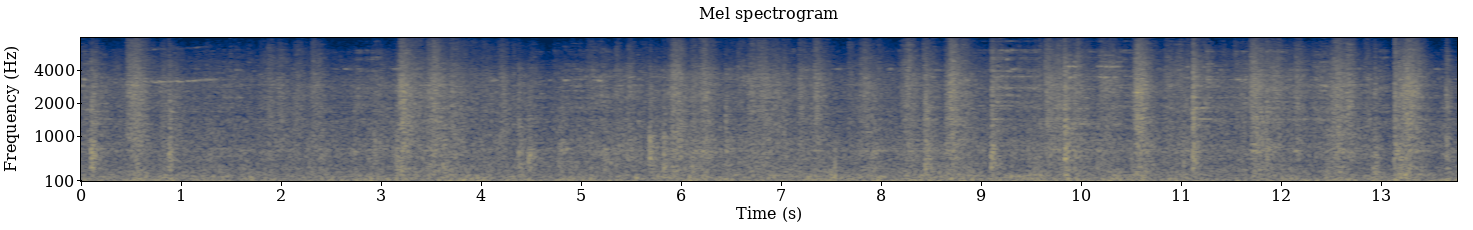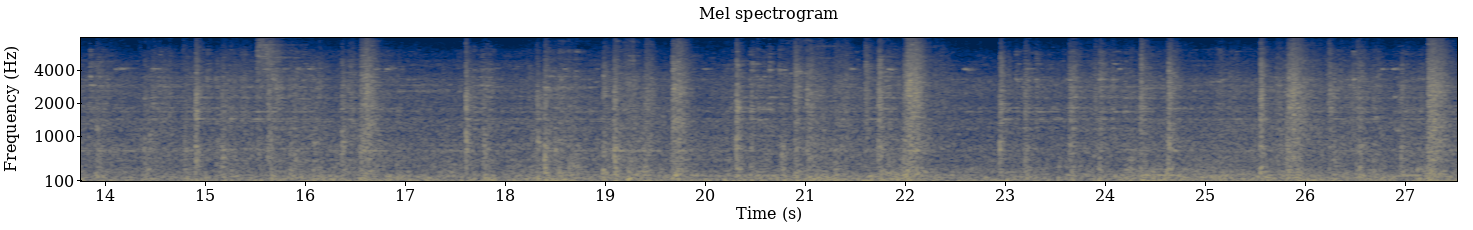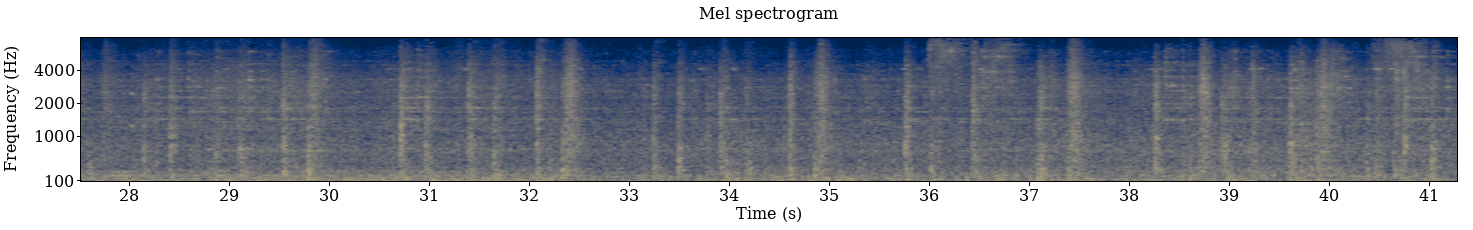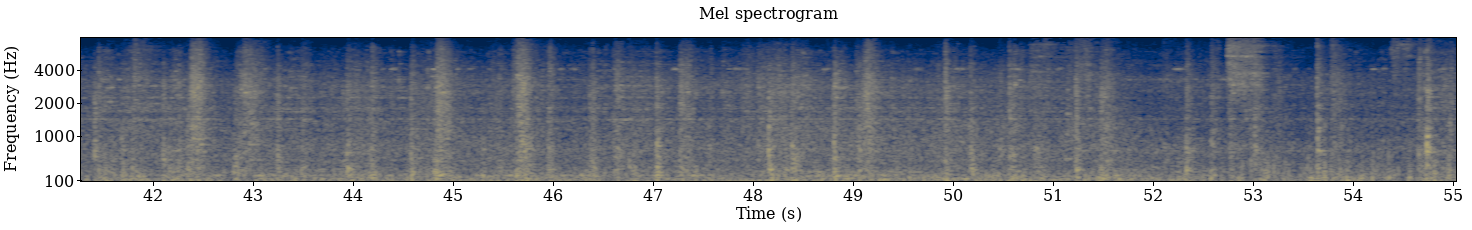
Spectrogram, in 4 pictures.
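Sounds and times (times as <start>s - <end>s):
train rumble: 0.0s - 55.0s
wheels clacking over rail joints: 0.0s - 55.0s
high-pitched wheel squeals: 0.6s - 1.8s.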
